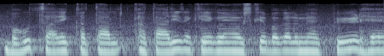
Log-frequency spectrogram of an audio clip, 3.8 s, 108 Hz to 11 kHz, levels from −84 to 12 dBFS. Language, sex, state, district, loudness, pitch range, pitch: Hindi, male, Jharkhand, Deoghar, -12 LUFS, 170-180 Hz, 175 Hz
